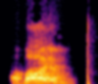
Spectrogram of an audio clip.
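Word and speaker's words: அபாயம்: Apayam. We say the pronunciation is a little different. Abayam.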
